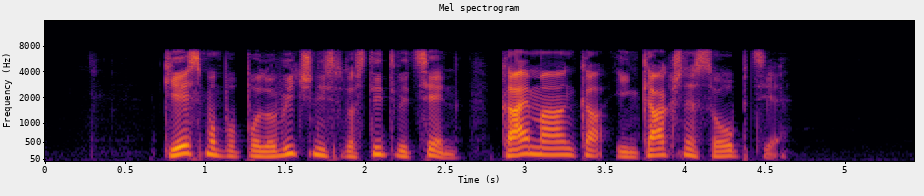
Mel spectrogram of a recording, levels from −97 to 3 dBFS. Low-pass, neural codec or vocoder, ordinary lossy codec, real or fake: 7.2 kHz; none; none; real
